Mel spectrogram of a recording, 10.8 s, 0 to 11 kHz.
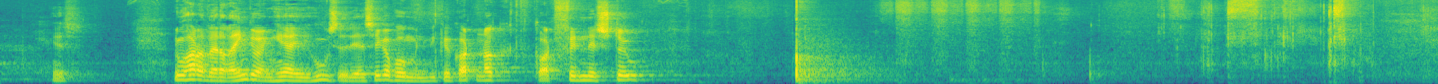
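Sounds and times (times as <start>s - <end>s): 
speech: 0.4s - 0.7s, 1.3s - 5.0s
crumpling and rubbing a dirty 100-krone paper banknote: 8.6s - 10.7s.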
